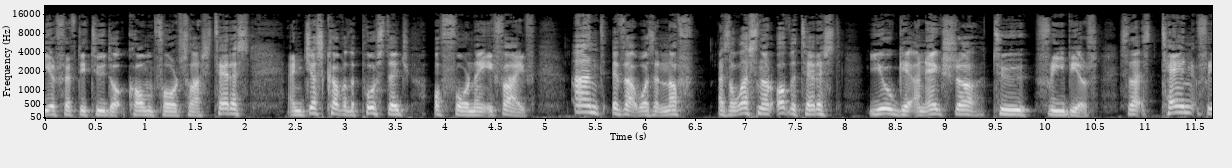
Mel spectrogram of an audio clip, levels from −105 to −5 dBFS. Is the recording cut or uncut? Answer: uncut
